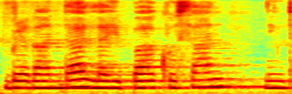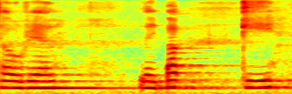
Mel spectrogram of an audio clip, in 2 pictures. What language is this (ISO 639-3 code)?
mni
